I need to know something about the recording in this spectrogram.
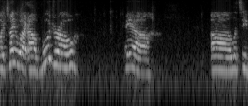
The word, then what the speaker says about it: Boudreaux: Uh Boudreaux Yeah. Uh let's see. B O U D R E A U with an X. X, yeah. B O U D R E A U X.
